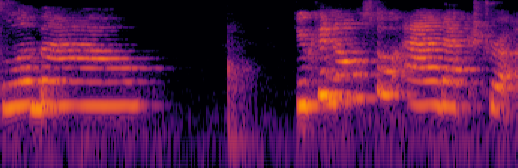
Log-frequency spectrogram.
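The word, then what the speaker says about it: LMAO: I'm announce it as if it was a word.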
